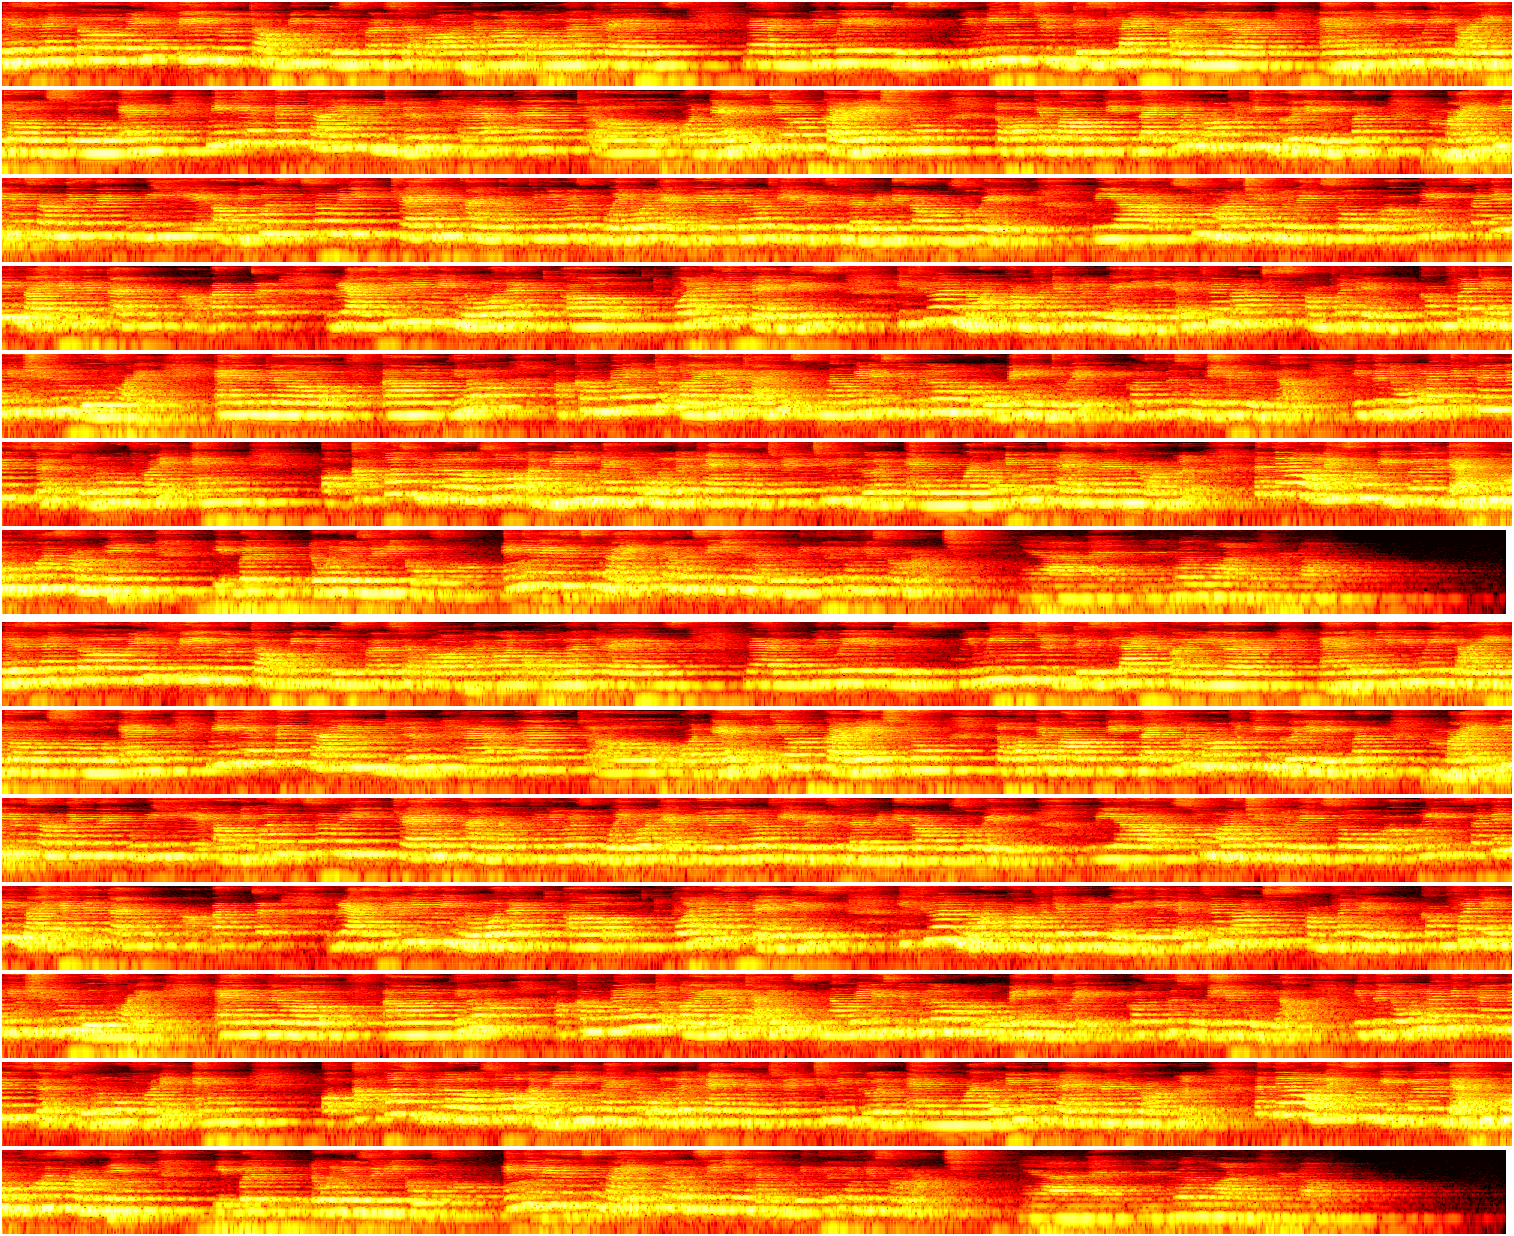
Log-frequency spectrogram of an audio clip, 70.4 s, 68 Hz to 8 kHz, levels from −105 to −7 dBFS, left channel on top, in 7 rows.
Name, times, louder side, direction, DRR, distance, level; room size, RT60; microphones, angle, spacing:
voice 1, 0.0-34.4 34.7-52.1 52.5-61.3 61.8-66.8, left 1 dB, 45° left, -11 dB, 1.0 m, -21 dB
voice 2, 8.8-9.1 19.6-20.0 27.6-27.7 61.7-61.8 63.9-64.2 67.2-69.3, right 2 dB, 5° right, -8 dB, 0.8 m, -28 dB
2.8 x 2.7 x 4.0 m, 1.2 s
head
